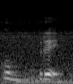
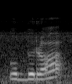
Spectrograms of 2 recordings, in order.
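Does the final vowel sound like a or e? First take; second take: e; a. First: The final vowel is fronted toward e. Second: The final vowel is a plain open a.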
